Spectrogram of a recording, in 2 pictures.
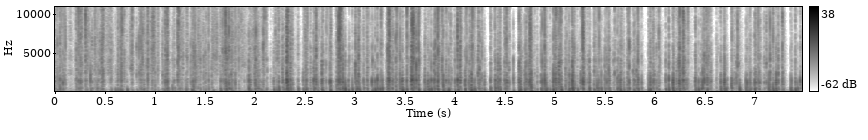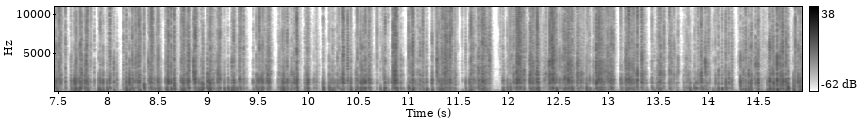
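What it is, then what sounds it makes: Foam sponge being scratched and tapped. Long red nails scratch and tap rapidly on a small green foam sponge. The result is a dense, continuous stream of quick, dry clicks and bright scratching with almost no low end, steady throughout.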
